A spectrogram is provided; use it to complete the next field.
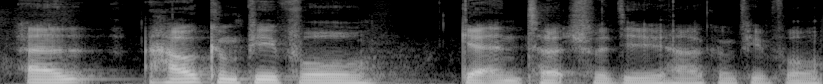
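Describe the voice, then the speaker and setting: A man with a British accent speaks fairly slowly at a fairly low pitch in a dark, mellow tone. The recording is very clean, with a silent background. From UK, British Iranian. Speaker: podcast host. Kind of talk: casual interview chat; scripted narration.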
